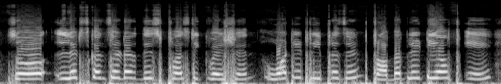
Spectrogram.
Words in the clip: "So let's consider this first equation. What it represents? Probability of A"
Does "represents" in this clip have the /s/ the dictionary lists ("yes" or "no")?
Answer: no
